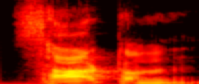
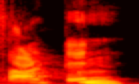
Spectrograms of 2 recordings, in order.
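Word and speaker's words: certain: centre কেন্দ্র century শতাব্দী ceremony অনুষ্ঠান উৎসব সার্টন যদি অনেকে বাংলা উচ্চারণ করার সময় বলে সার্টেন সারটেন না ইংলিশে আইপিতে খেয়াল করা যাচ্ছে যে সারটন তাহলে উচ্চারণটা হবে সার্টন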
